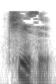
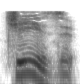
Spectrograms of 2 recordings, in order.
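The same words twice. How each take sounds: First: The 'i' vowel is short. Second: The 'i' vowel is long. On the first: The speaker calls it wrong. "not chizu" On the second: The speaker calls it right. "Double I as in chizu"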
